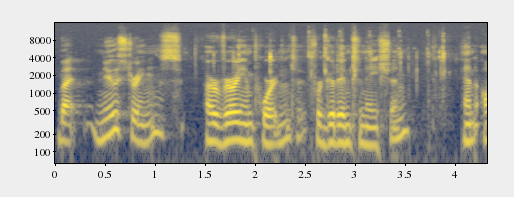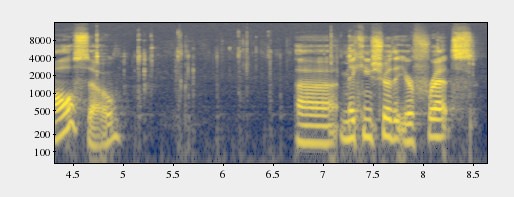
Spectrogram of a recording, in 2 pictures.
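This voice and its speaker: A middle-aged man teaching guitar in a relaxed, chatty way, thinking aloud as he works. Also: on the high side, takes it slowly, gravelly, a little hiss or hum. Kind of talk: casual how-to lesson while working.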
